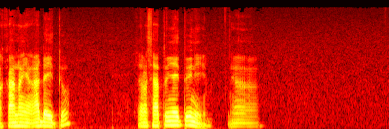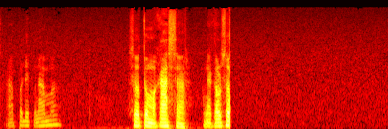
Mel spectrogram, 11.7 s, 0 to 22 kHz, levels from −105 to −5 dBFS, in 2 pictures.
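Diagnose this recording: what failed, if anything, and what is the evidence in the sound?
The codec stage shows generation loss across the whole recording. The top end stops dead at 17 kHz, and the sound is swirly, hollow and smeared, with softened consonant attacks. That degradation is worse than a single encode at a rate that fits AAC-LC at 96 kbit/s would produce. The likely cause is repeated decoding and re-encoding, perhaps around ten passes, each on a shifted frame grid, so quantisation noise and spectral holes accumulate. A single low-bitrate encode would be duller but cleaner, without this stacked swirl.

Zipper noise comes from a gain stage in processing or playback that changes level without smoothing. From 3.05 to 4.35 s the level drops by about 20 dB, and from 6.06 to 7.46 s it climbs back by about 20 dB. Both moves happen in 2 dB steps at roughly ten per second. Each jump puts a small discontinuity into the waveform, so a fast ticking rides on the sound while the level moves. 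A properly interpolated fader would change level just as far but stay silent.

An audio dropout to a faint residue begins abruptly at 9.28 s and lasts to the end. The signal vanishes mid-flow, leaving only hiss about 40 dB below the previous level. That hiss shows that everything after the break kept running, so the likely cause is the source feed being lost upstream. A natural pause or a fade-out would taper or keep some room tone. This one cuts instantly to a steady noise floor.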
